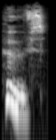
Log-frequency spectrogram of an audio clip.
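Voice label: "hooves", British English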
